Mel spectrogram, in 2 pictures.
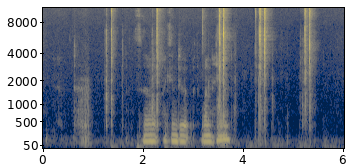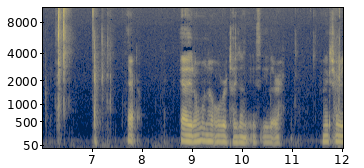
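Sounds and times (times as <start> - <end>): ratcheting screwdriver clicking: 3.5 - 4.6, 5.2 - 5.4.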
